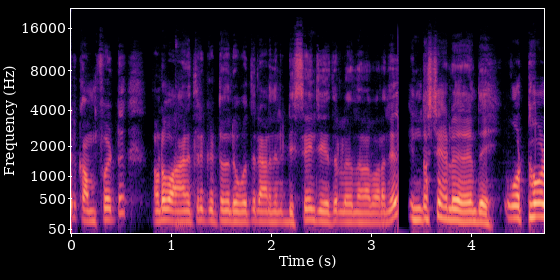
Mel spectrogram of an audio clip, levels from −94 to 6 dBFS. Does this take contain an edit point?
yes; 1 cut; at 3.4 s

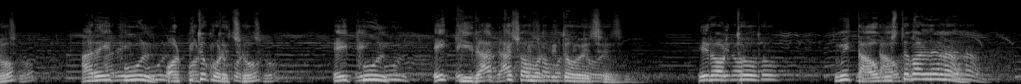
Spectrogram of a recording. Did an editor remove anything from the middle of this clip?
no; 0 cuts

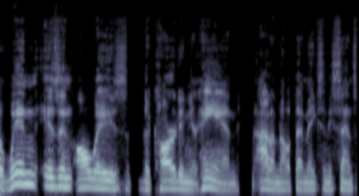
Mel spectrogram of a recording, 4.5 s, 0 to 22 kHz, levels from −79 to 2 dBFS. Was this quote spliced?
yes; 1 cut; at 3.0 s

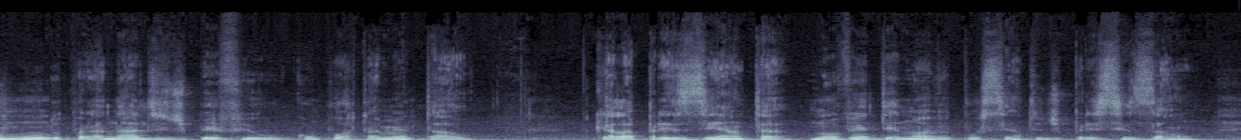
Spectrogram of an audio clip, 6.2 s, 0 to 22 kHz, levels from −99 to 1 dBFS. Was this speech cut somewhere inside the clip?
no; 0 cuts

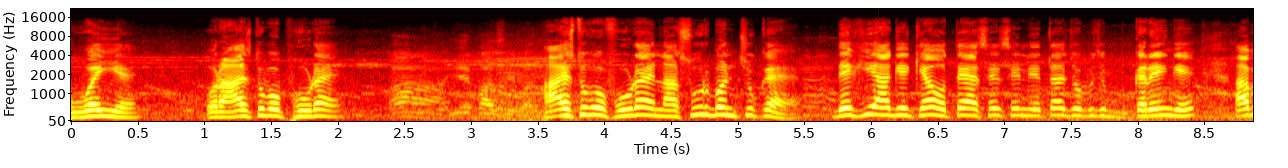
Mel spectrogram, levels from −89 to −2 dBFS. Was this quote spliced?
no; 0 cuts

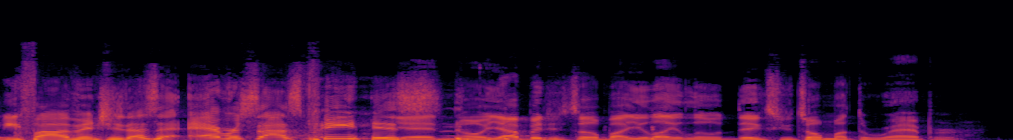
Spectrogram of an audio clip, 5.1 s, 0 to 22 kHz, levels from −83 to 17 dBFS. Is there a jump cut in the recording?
no; 0 cuts

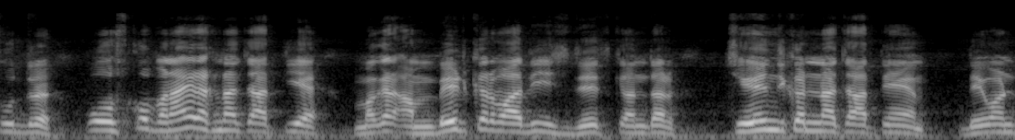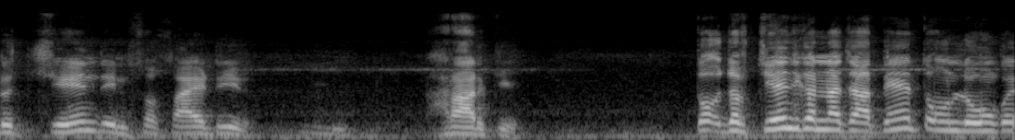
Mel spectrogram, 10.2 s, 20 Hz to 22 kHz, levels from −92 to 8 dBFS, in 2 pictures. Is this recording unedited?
yes; 0 cuts

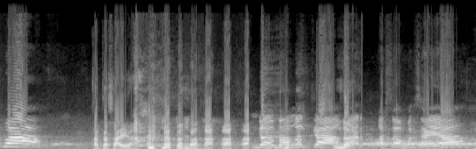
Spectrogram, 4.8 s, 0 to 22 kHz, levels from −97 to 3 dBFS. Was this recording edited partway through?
yes; 1 cut; at 3.7 s

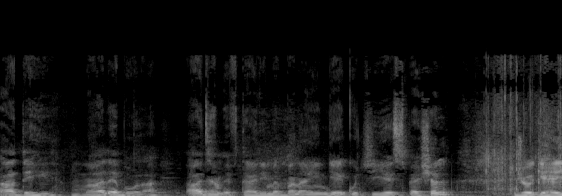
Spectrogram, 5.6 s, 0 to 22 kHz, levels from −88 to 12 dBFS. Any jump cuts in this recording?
no; 0 cuts

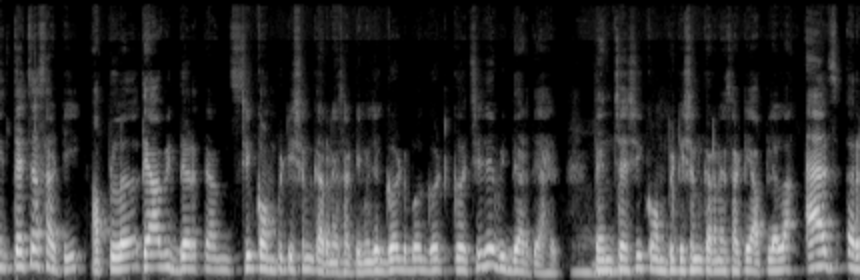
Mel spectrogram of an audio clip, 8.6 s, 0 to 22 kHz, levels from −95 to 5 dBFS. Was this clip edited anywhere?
yes; 3 cuts; at 0.9 s, 1.4 s, 2.2 s

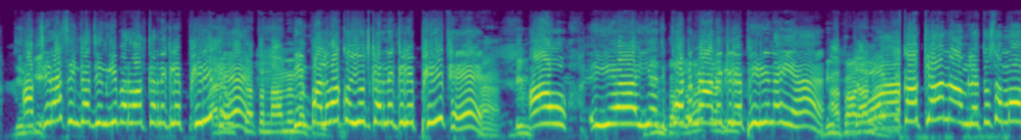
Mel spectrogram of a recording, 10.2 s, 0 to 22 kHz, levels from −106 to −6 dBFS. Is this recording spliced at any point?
yes; 1 cut; at 9.0 s

